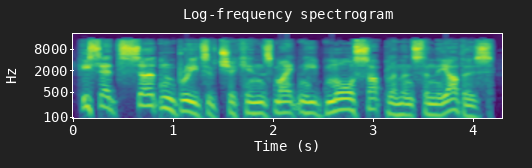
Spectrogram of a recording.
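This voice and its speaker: A man's voice: mid-range voice, animated, moderate pace, dry recording, studio quality, close to an everyday voice. A man playing an earnest young student in a scripted listening-test dialogue. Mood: earnest, chatty. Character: earnest young male student on farm placement.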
